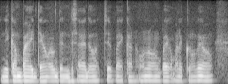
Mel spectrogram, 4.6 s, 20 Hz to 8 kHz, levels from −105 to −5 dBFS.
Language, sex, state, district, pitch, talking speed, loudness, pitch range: Chakma, male, Tripura, Unakoti, 105 Hz, 145 wpm, -19 LUFS, 105-110 Hz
